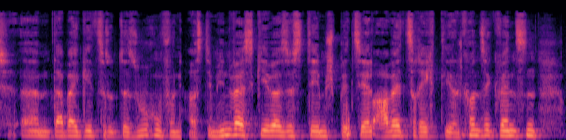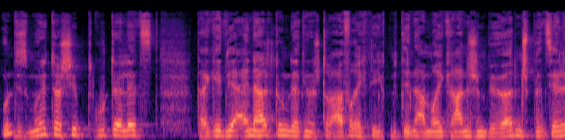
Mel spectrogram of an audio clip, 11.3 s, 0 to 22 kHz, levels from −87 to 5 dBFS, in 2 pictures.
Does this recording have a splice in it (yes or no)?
yes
